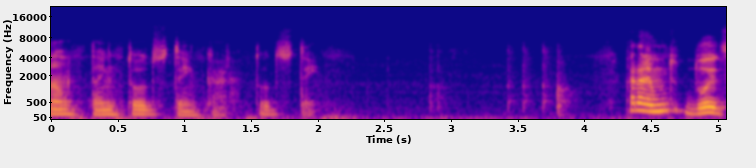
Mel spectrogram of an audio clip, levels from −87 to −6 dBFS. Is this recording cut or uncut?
uncut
